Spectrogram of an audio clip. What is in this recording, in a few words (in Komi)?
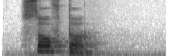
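"совтор", Komi, female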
